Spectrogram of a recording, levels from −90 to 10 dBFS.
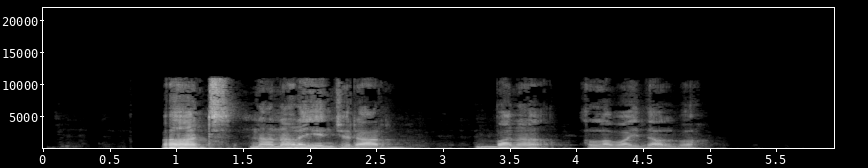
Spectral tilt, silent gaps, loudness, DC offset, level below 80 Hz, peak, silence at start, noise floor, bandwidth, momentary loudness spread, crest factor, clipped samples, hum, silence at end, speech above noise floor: -5 dB/octave; none; -20 LUFS; under 0.1%; -60 dBFS; 0 dBFS; 0.9 s; under -90 dBFS; 11.5 kHz; 21 LU; 22 dB; under 0.1%; none; 1 s; over 70 dB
